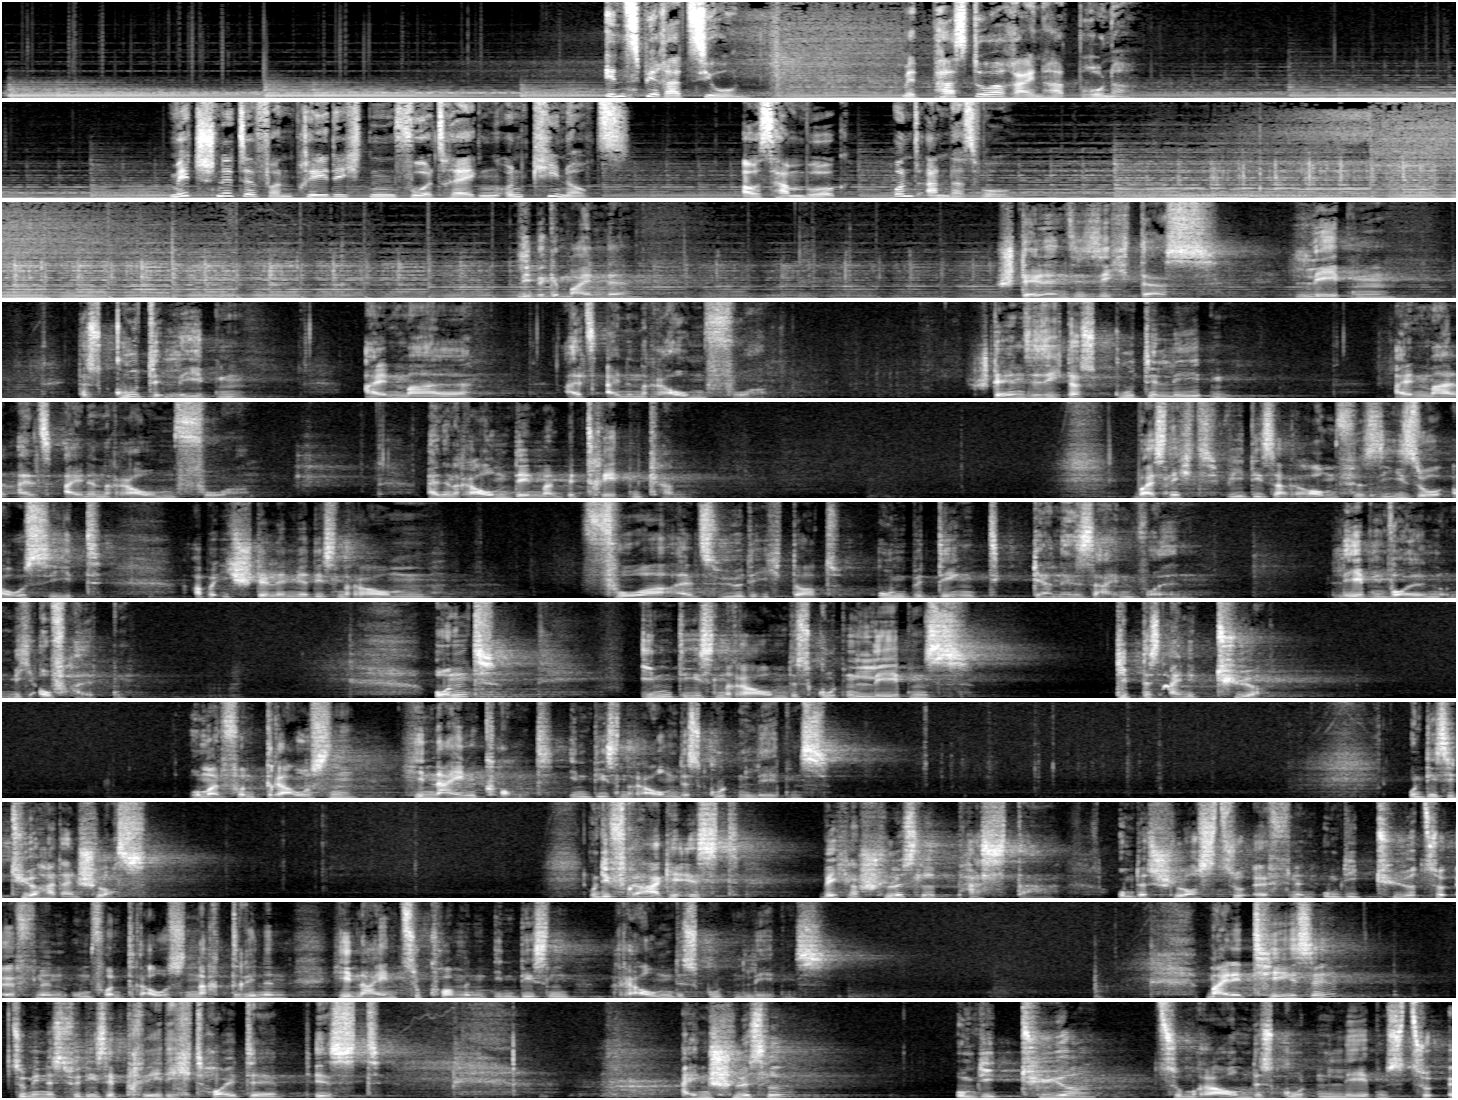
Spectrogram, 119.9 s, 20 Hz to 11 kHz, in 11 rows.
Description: Welches ist der Schüssel zum Raum des guten Lebens? Meine These in dieser Predigt vom Herbst 2024: Dankbarkeit ist der Schüssel zum Raum des guten Lebens - vielleicht sogar der Generalschlüssel...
